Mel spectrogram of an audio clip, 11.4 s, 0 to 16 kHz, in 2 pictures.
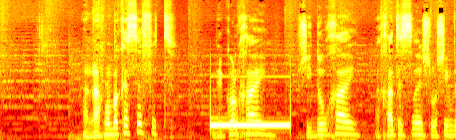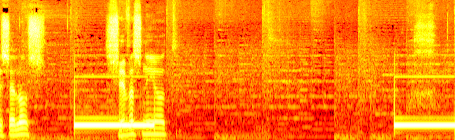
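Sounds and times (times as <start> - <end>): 
speech: 1.0 - 8.0
electronic ringback tone on an outgoing phone call: 2.6 - 3.7, 6.6 - 7.7, 10.6 - 11.3.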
